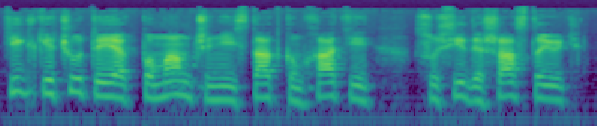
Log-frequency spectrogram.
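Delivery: plain reading voice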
